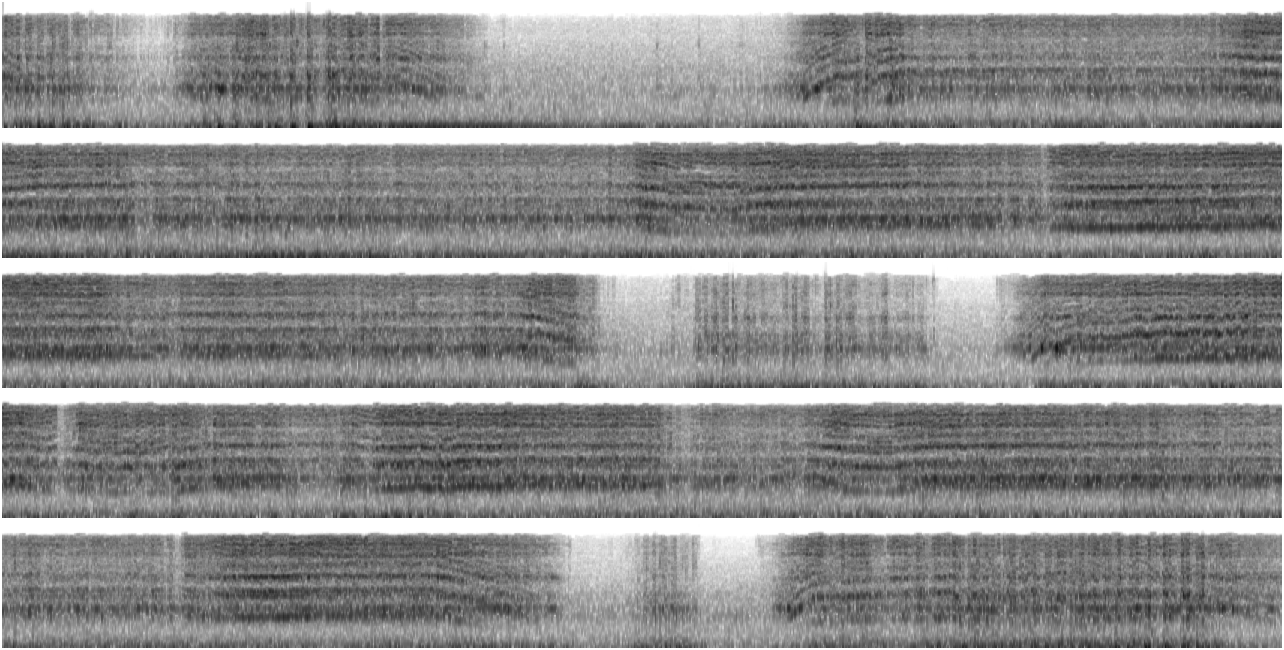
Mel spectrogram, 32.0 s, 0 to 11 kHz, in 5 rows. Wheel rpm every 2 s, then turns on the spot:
80, 10, 200, 230, 230, 220, 220, 200, 40, 170, 220, 230, 230, 210, 50, 170.
16-18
